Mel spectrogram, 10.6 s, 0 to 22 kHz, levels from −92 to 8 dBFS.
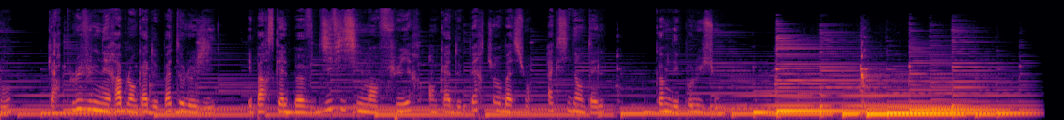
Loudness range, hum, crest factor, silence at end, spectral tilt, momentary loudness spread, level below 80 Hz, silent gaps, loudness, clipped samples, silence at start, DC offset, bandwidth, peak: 12 LU; none; 18 dB; 0.25 s; -8 dB/octave; 17 LU; -58 dBFS; none; -23 LUFS; under 0.1%; 0 s; under 0.1%; 16 kHz; -6 dBFS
